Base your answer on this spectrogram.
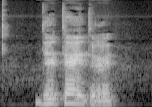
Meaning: first/second-person singular conditional of déteindre
- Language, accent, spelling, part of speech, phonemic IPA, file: French, Canada, déteindrais, verb, /de.tɛ̃.dʁɛ/, LL-Q150 (fra)-déteindrais.wav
